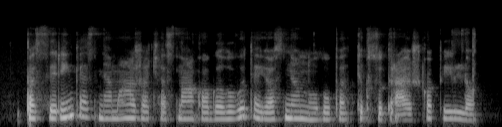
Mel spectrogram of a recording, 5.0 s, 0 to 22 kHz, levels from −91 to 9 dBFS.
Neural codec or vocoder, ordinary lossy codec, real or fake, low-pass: vocoder, 48 kHz, 128 mel bands, Vocos; Opus, 24 kbps; fake; 9.9 kHz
